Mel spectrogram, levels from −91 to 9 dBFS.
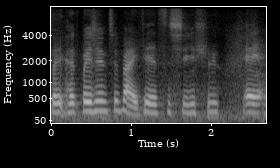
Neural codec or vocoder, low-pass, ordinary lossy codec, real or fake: codec, 16 kHz, 0.5 kbps, FunCodec, trained on Chinese and English, 25 frames a second; none; none; fake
